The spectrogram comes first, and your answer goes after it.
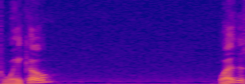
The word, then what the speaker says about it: Waco: It's Waco? Why is it spelled like that?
